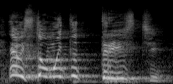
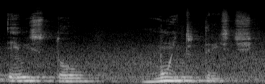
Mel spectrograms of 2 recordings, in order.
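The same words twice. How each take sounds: First: It is said in a cheerful, light voice. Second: It is said in a heavy, sad voice. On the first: The tone contradicts the words. The speaker calls it wrong. "Pô, dá uma contradição" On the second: The tone matches the sadness of the words. The speaker calls it right. "Ó, o peso"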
